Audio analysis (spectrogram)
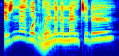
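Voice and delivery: high, prim mum voice pushing for grandkids; mocking nagging mum. Mum scolding the wife for no grandchild, in a high mocking voice. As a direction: play the pushy mother-in-law, pitched high. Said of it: "my mum looked at my wife and said".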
